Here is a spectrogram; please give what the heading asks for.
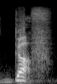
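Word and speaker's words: dubh: Dub is not pronounced dub. It's Duff. B-H is an F or V sound.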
